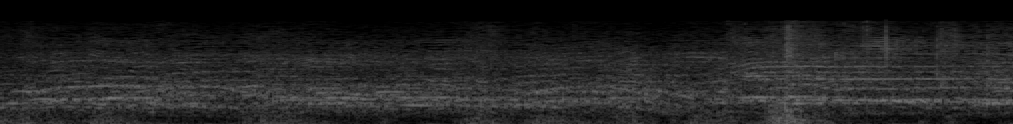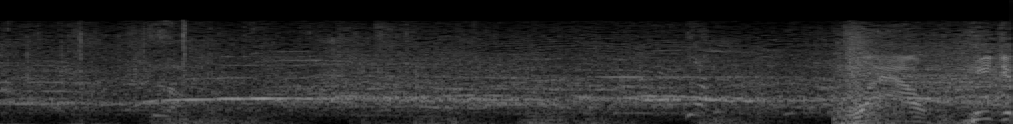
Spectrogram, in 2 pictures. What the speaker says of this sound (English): Wow, he just slammed him with ease.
